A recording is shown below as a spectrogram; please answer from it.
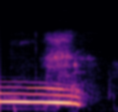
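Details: Boxer dog named Rex howling while talking with his owner: one steady, tonal, rich-harmonic howl held for about a second before sliding downward and fading, with faint background room sound.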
